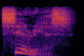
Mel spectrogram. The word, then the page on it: serious: British English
